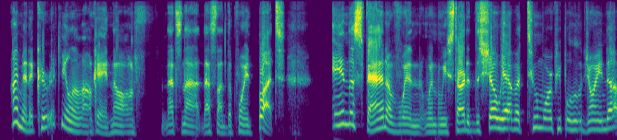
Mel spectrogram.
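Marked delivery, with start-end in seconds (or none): 0.2-1.3 put-on dopey cartoon kid voice, pitched much higher. Show host repeating his own remark, this time in a Ralph Wiggum voice. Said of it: "Why did I read that in the Ralph Wiggum voice?".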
